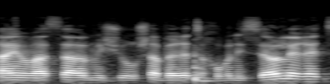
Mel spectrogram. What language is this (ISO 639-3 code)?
heb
